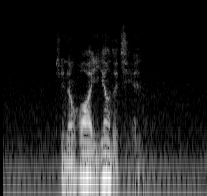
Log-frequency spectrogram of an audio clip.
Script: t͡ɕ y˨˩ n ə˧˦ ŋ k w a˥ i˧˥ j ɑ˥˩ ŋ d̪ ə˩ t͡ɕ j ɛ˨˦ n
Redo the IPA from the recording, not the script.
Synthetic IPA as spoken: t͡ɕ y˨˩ n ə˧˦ ŋ x w a˥ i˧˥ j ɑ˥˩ ŋ d̪ ə˩ t͡ɕʰ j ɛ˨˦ n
